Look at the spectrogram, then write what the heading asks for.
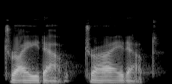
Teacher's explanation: I link the sounds with a fast D in the middle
